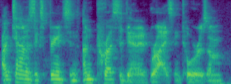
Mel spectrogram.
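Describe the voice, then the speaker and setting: Man playing husky, animated paranormal radio host. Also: low voice, normal speed, heavily acted, poor audio. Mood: exasperated, emphatic. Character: quirky, excitable small-town paranormal radio host. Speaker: radio call-in show host. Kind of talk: radio play acting.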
